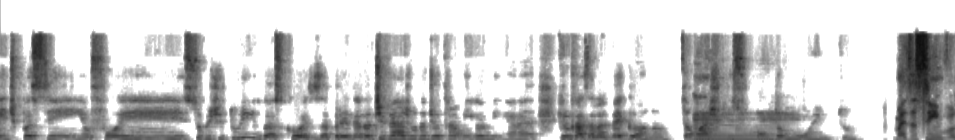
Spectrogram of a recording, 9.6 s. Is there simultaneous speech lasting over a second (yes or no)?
yes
